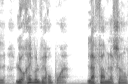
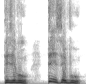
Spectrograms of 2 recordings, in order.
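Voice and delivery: loud, high, urgent command; shouted order; 8 semitones higher, 10 dB louder than usual. A narrator's reading. Mother silencing the woman before her son hears, shouted order. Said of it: "ordonna Véronique".

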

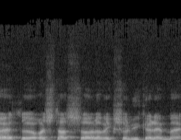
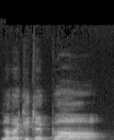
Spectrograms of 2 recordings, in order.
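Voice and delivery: high, loud, drawn-out cry; exclaimed plea; 8 semitones higher, 7 dB louder, slower than usual. A narrator's reading. Patient begging the fleeing young woman to stay, crying out. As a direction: slowly cry out, pleading with them to stay. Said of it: "s'écria-t-il".

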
